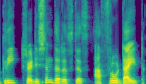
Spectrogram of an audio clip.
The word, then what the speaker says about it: Aphrodite: Similarly, in the Greek tradition, there is this Aphrodite, as you would say in the English language, in the anglicized version. She's Aprodite. That's how you pronounce her name in the Greek tradition.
